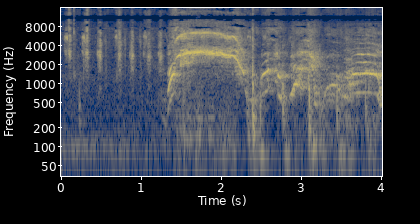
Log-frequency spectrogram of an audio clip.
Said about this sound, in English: She is immediately horrified by Aiden's pet squirrel, where we get the first Carrie shriek in the episode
